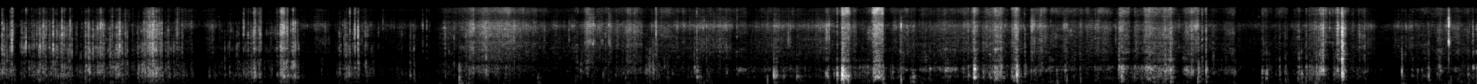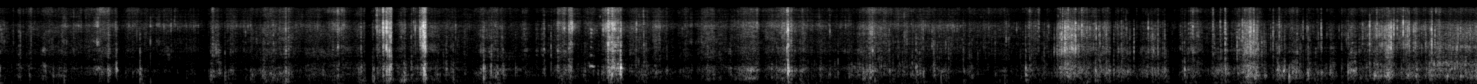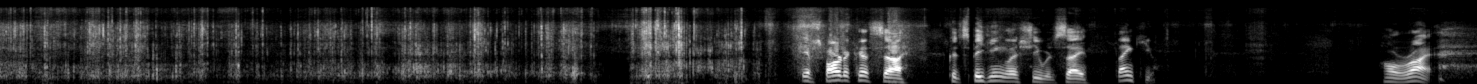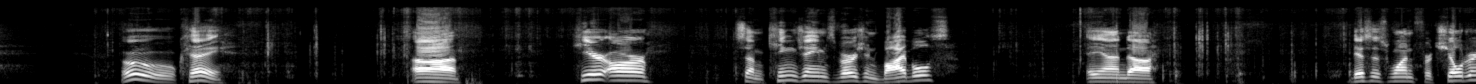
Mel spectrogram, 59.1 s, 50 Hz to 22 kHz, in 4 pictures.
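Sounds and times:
packaging crackles and knocks: 0:00.0 - 0:39.0, 0:55.9 - 0:57.9
packaging crinkling: 0:00.0 - 0:39.0
packaging tearing: 0:00.0 - 0:39.0.

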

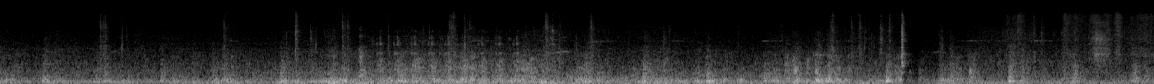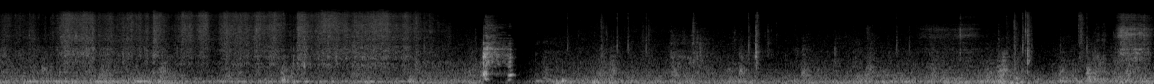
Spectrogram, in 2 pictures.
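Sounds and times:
train interior rumble: 0:00.0 - 0:23.0
wheel clicks and rattles: 0:02.9 - 0:06.7.

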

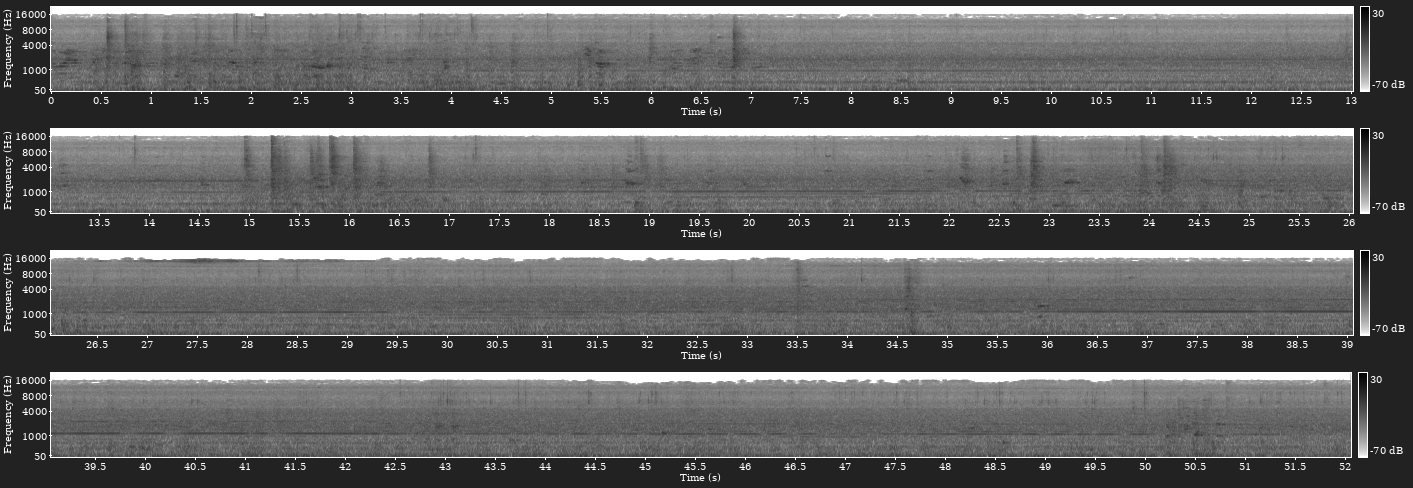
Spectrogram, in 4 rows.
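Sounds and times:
train wheels rumbling on rails: 0:00.0 - 0:52.0
clicks from the track: 0:14.9 - 0:17.4.

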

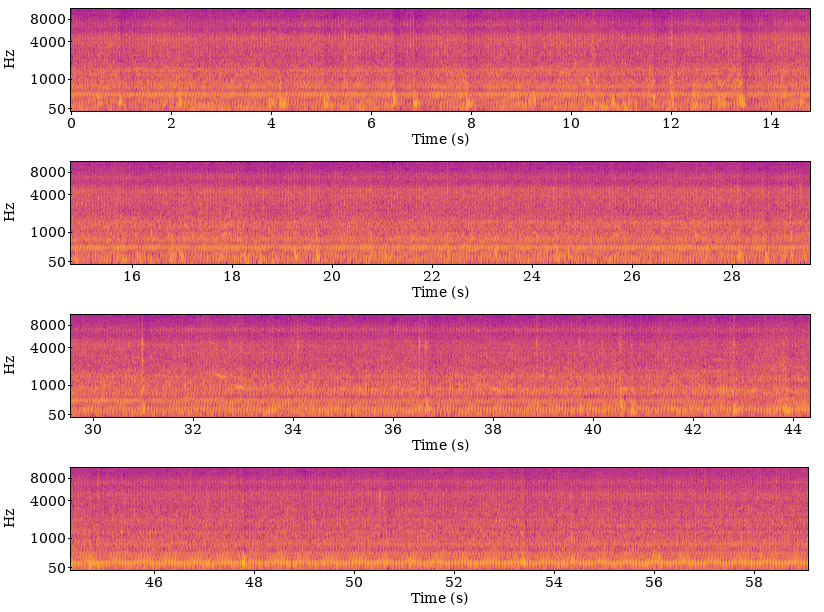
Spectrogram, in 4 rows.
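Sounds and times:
boat engine running: 0:00.0 - 0:59.0
knocks and thuds: 0:00.4 - 0:03.2, 0:03.8 - 0:07.2, 0:07.8 - 0:09.6, 0:10.3 - 0:13.7, 0:16.1 - 0:23.6, 0:24.3 - 0:25.1, 0:27.4 - 0:29.9, 0:33.1 - 0:35.0, 0:35.7 - 0:37.2, 0:38.7 - 0:43.1, 0:43.7 - 0:45.2, 0:47.0 - 0:48.0, 0:50.5 - 0:51.8, 0:53.3 - 0:54.5, 0:55.8 - 0:56.3.

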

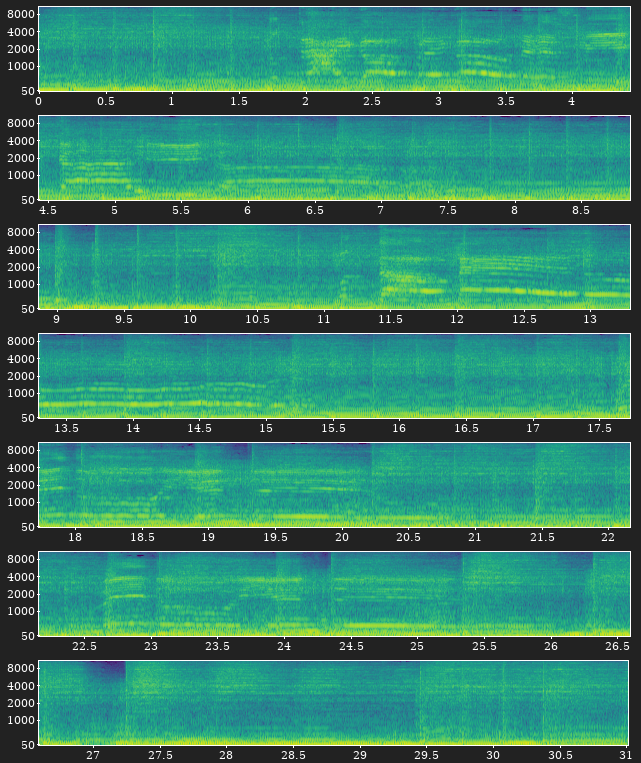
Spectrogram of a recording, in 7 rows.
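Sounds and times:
rock band playing: 0:00.0 - 0:31.0
person singing: 0:01.7 - 0:08.0, 0:11.1 - 0:15.5, 0:17.6 - 0:21.3, 0:22.5 - 0:25.6.

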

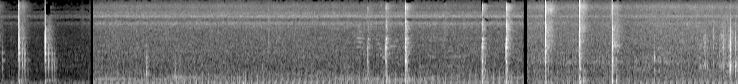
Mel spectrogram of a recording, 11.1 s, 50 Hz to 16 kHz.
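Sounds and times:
hammer striking bamboo poles: 0:00.0 - 0:00.9, 0:05.4 - 0:06.3, 0:07.2 - 0:09.4.

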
